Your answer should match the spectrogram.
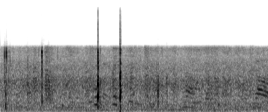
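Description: A football being kicked during a five-a-side match: four short, sharp knocks, the two loudest close together about a second and a half in, over distant players' shouts.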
